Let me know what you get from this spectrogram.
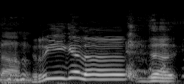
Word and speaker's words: Riegele: Their Oktoberfest this year, they actually partnered with a 600-year-old German brewery called Brauhaus Riegele. I'm sure I'm butchering that, but Riegele.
